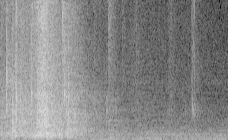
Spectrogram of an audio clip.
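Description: A paper popcorn bag being torn open: a loud crackling rip of paper in the first second, fading to a quieter rustle.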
